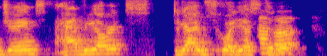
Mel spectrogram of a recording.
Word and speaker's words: Havertz: Havertz? The guy who scored yesterday. Havertz.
